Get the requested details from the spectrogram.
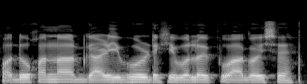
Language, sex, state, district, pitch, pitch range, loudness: Assamese, male, Assam, Sonitpur, 110 Hz, 105-110 Hz, -13 LUFS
